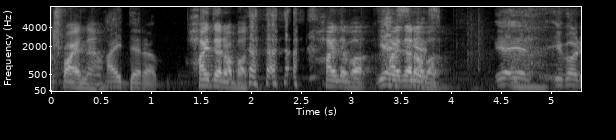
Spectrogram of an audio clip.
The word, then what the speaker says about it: Hyderabad: And that's spelled as Hyderabad. H-I. Hyderabad. I'm gonna try it now. Hyderabad. Hyderabad. Hyderabad.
